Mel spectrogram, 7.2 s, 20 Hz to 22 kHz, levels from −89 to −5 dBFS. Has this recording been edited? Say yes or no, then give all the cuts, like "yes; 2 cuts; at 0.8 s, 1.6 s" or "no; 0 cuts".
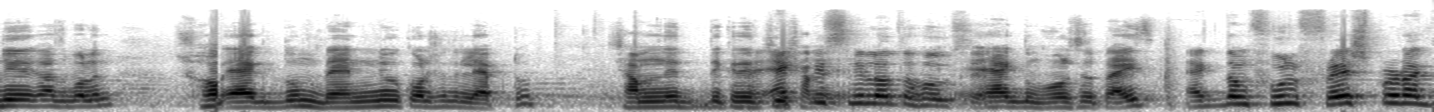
yes; 2 cuts; at 1.1 s, 5.8 s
